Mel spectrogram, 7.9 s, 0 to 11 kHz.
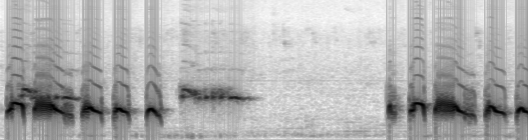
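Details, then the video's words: Local spotted dove singing the 'kuk 3' style: a burst of deep, hollow coos, some drawn out and falling, then a short humming note and a pause of about two seconds before another run of repeated coos. "Derkuku kuk 3 lokal gacor ngamuk bikin ribut suara empuk langka"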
